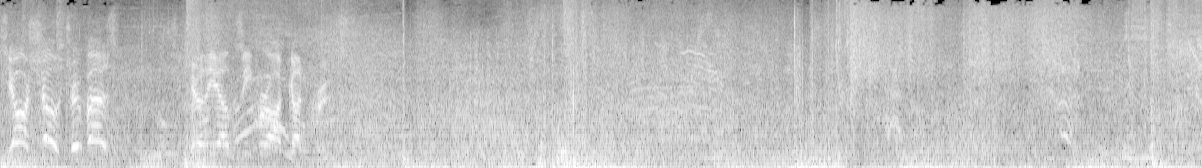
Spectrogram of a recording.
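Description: A lightsaber hums and swings.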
